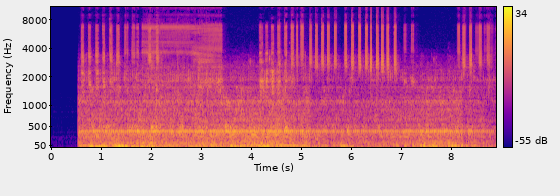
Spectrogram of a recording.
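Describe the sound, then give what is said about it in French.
An underwater recording, made in a tank, of a fish drumming with its swim bladder, a specialized muscle pulling a rib and releasing it to strike the bladder: a steady, loud, low droning hum with a rapid, clicking pulse running through it, continuing without pause for several seconds. “Puis le muscle, vient comme tirer sa côte avec le cartilage, puis pom, le relâche pour que ça vienne frapper sur la vessie en tant que telle.”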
